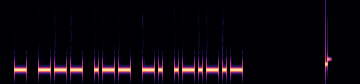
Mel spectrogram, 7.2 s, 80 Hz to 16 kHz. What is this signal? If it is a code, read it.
Morse code, heard as a keyed tone, about 15 wpm, 700 Hz. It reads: TOWN.
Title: Sentences from Top 1600 Words 15wpm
